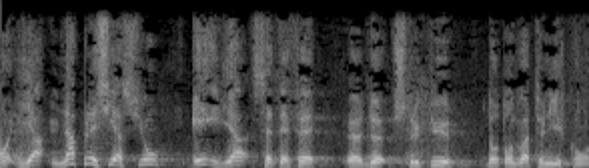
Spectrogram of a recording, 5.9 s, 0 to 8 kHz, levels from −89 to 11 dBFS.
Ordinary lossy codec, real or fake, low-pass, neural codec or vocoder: none; real; 7.2 kHz; none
